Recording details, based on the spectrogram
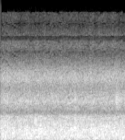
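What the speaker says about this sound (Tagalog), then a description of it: "Kasi umuulan" Rain falls steadily in a rural countryside setting, making a constant, even hiss with no pauses and no voices.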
